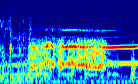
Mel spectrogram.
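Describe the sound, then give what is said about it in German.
A rooster coming out of a henhouse under a barn roof on a Sunday morning crows loudly, one long drawn-out cock-a-doodle-doo with a strained, wavering tone, holding its final note before cutting off. “Zuletzt der Hahn. Ja, ja, schrei du nur”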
